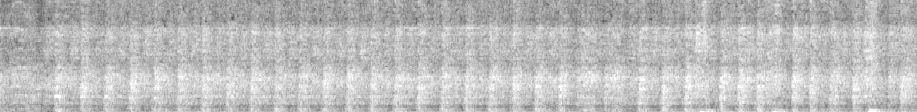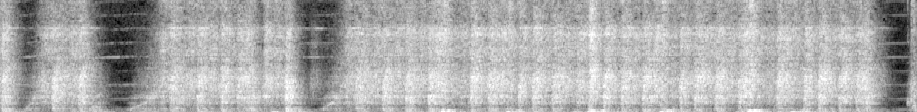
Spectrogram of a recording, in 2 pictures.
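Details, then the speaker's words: Turbo Hyundai Tiburon on reassembly, with a used starter fitted and fuel primed. Laboured, uneven cranking that drags and pauses before finally starting; the owner doubts the used starter is strong enough. "Oh, I don't know if the starter's tough enough. I had to put that used one in here. Oh, there she started."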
